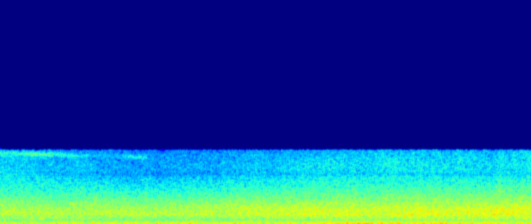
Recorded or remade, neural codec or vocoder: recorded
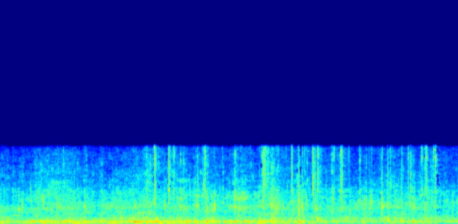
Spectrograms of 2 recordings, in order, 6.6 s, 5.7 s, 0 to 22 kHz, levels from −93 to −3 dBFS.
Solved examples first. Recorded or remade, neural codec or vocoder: recorded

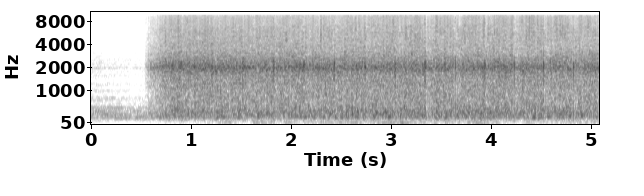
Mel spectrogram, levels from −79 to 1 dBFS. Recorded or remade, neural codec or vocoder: remade, vocoder, WaveNeXt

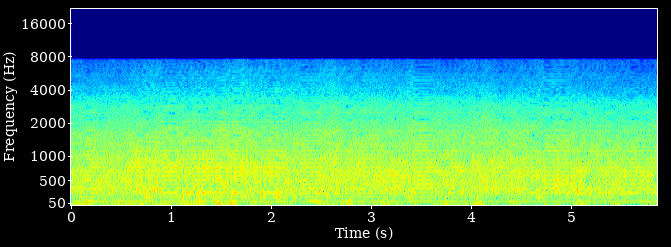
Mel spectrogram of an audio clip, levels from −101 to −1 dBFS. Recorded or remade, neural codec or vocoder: remade, vocoder, WaveNeXt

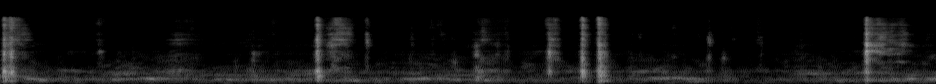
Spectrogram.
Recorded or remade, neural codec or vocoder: remade, vocoder, WaveNeXt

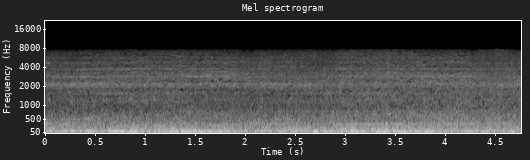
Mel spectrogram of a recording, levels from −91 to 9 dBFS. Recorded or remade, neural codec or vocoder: recorded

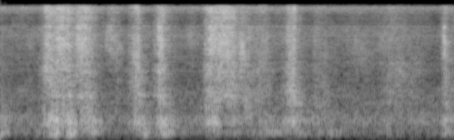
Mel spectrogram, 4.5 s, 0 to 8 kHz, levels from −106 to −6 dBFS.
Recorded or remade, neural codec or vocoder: remade, vocoder, WaveNeXt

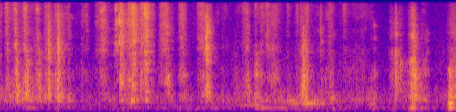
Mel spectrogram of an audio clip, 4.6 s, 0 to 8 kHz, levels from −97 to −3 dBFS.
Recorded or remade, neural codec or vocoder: recorded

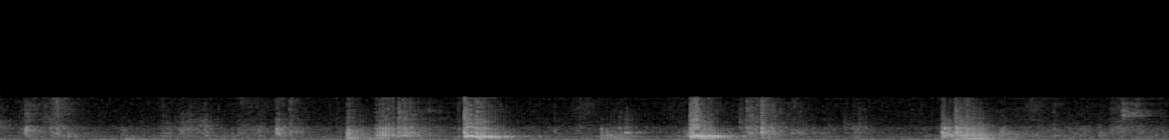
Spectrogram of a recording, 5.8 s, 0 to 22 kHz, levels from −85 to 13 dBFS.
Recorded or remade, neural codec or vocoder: remade, vocoder, WaveNeXt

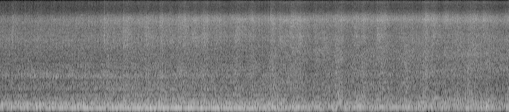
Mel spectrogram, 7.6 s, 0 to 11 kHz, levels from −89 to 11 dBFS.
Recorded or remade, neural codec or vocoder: recorded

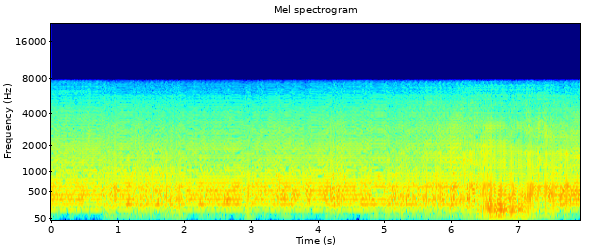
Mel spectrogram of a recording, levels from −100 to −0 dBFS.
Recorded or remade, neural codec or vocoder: remade, vocoder, WaveNeXt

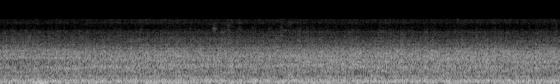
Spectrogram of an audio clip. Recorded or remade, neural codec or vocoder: recorded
